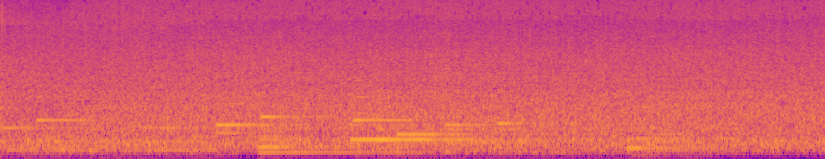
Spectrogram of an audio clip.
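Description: Steady rush of a small creek tumbling down a rocky cascade, with slow background music of held notes laid over it.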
